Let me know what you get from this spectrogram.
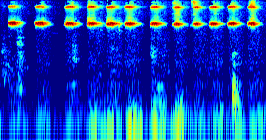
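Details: Cricket singing at night in the countryside: shrill high chirps about every third of a second, slightly uneven in spacing, over a soft low rumble and a brief muffled knock.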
